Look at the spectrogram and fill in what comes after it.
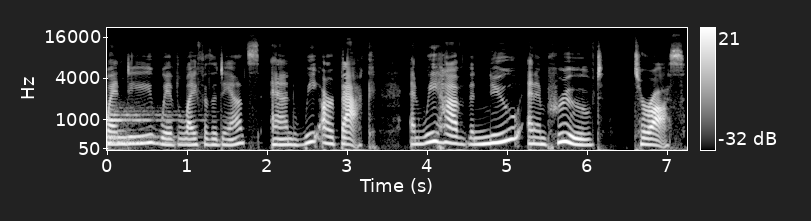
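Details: Adult woman speaking; normal speech.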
